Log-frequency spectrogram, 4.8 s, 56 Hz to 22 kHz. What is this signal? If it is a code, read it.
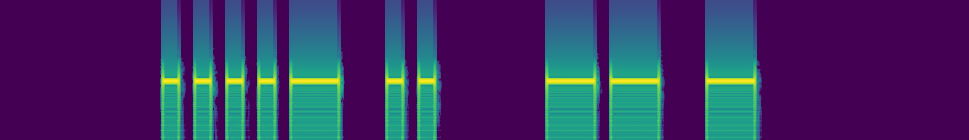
Morse code, heard as a keyed tone, about 15 wpm, 700 Hz. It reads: 4I MT
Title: Winter Field Day Exchanges Encore 15wpm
